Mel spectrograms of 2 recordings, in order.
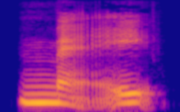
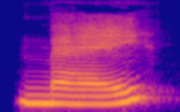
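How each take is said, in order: First: The pitch dips low, then rises. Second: The pitch rises steadily from mid to high. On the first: "Mei is third tone" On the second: "our character for plum blossom is second tone"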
